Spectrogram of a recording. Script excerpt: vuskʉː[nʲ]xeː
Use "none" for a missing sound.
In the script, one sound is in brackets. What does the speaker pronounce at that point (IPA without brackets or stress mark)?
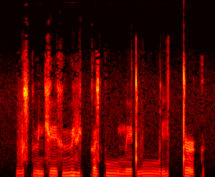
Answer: nʲ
